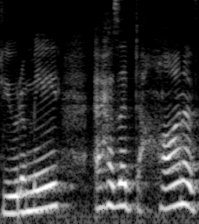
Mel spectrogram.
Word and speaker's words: Udemy: I really like called, I think it's pronounced Udemy.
